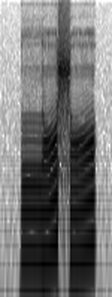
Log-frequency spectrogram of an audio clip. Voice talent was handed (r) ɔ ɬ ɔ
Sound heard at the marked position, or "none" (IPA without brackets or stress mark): lː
